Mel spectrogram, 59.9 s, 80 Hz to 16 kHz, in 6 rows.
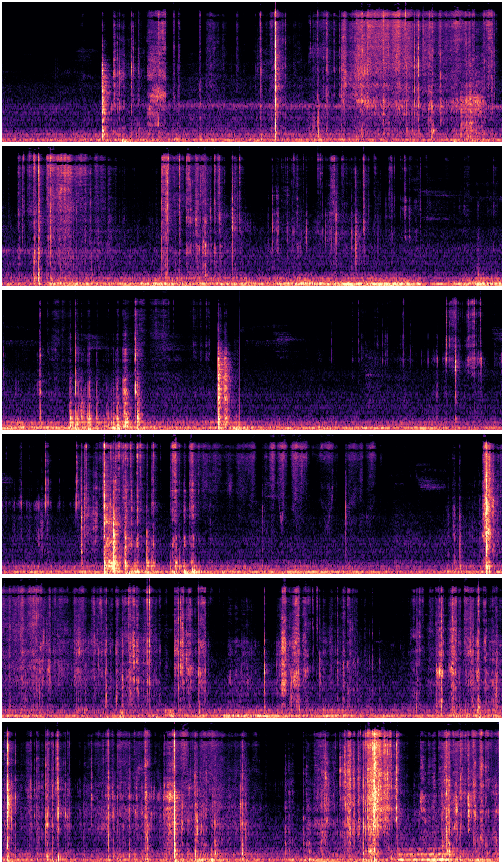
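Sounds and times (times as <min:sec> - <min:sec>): packaging rustling and crinkling: 0:05.1 - 0:12.2, 0:48.2 - 0:59.9.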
